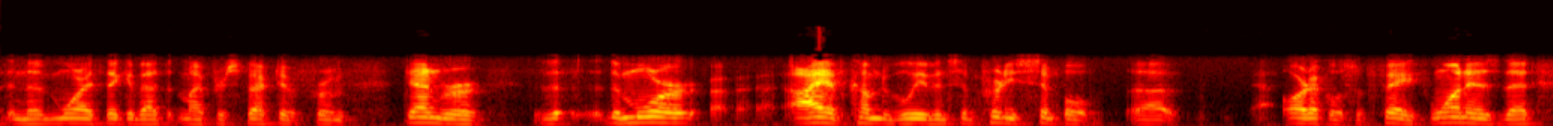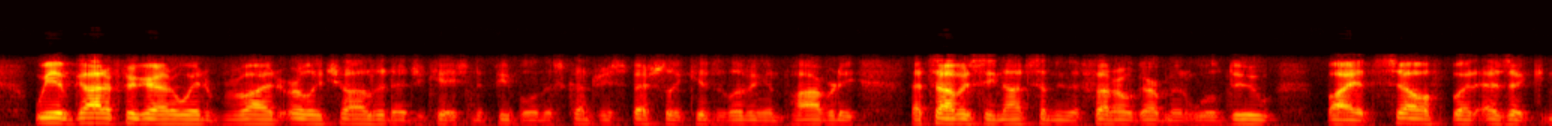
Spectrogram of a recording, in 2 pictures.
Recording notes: conference call with business leaders both from Colorado and across the country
